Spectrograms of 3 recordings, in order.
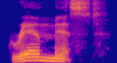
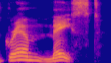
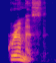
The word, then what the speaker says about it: grimaced: grimaced definitely has the word grim in it grim mist mmm that's Grimes that first one and that's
